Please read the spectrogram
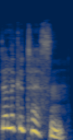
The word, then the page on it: delicatessen: British English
